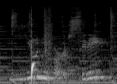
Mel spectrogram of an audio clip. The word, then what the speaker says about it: university: com U, por exemplo, só que a pronúncia delas é you. Uniform, university. Então, para essas palavrinhas, considera que esse U sound é um som de Y e não um som de U.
